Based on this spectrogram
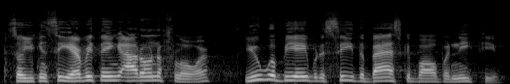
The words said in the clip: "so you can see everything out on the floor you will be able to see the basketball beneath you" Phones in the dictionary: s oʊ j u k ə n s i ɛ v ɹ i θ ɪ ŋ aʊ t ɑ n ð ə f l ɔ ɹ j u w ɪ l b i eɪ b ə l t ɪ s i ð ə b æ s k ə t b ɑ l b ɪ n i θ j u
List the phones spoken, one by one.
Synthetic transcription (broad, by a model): s oʊ j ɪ k ə n s i ɛ v ɹ i θ ɪ ŋ aʊ t n ð ə f l ɔ ɹ j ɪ w ɪ l b i eɪ b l t ɪ s i ð ə b æ s k ə t b ɑ l b ɪ n i θ j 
